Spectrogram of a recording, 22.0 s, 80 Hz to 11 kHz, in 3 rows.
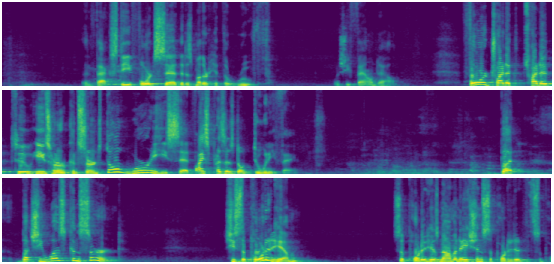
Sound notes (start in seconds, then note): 12.0 audience laughing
